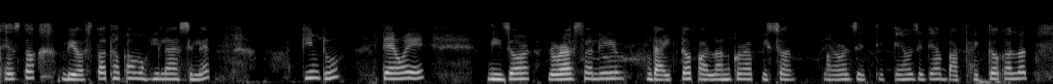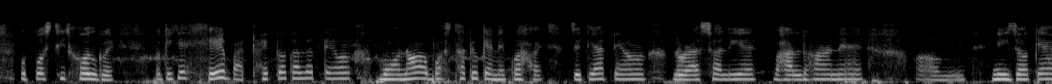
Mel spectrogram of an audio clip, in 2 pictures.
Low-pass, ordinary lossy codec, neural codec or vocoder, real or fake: 7.2 kHz; Opus, 16 kbps; codec, 24 kHz, 3 kbps, HILCodec; fake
